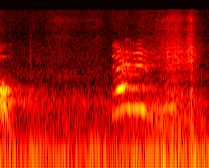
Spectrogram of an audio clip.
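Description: A child's voice: the tail of a loud shout right at the start, then a high-pitched call lasting about a second from about a second in, over a low outdoor background.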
